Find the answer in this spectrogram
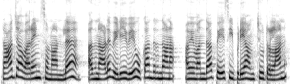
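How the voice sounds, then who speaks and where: Woman narrating a folksy cartoon tale. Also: fairly high pitch. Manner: folksy, storytelling. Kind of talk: storybook narration.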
